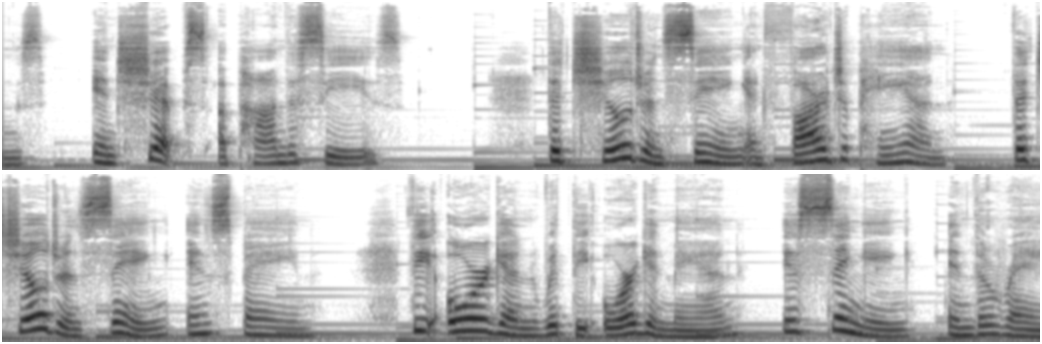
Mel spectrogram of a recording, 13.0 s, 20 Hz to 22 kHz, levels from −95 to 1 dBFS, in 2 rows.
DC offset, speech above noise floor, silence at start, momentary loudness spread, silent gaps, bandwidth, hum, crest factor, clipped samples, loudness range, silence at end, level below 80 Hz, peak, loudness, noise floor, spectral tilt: under 0.1%; 20 dB; 0 s; 14 LU; none; over 20 kHz; none; 18 dB; under 0.1%; 3 LU; 0 s; -48 dBFS; -4 dBFS; -22 LUFS; -42 dBFS; -4.5 dB/octave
